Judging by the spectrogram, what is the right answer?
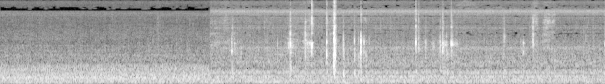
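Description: Small canister gas stove burning steadily under a kettle for about two seconds, then a sudden change to a cluster of light clicks and taps as small coffee gear is handled by hand.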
